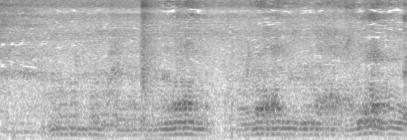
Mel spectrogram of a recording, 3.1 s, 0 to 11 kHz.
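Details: Jack Russell Terrier, one of two household dogs named Treisy and Azzuro, just after being bathed, gives drawn-out whiny, moaning vocalizations in four rising-and-falling bursts roughly every 0.7 seconds, steady and mid-pitched.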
